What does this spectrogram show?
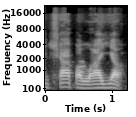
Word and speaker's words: Atchafalaya: Sam, that is pronounced the Chapalaya. Chafalaya Not no Basin. Appalaya. It's a Chapalaya. Yeah.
